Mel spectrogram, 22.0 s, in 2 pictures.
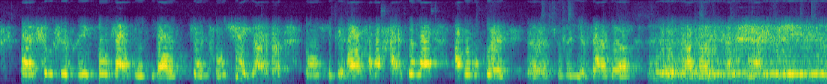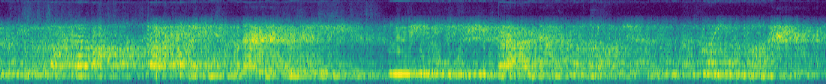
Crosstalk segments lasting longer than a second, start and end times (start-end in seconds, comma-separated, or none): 8.8-10.2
